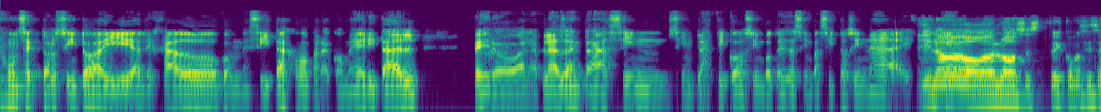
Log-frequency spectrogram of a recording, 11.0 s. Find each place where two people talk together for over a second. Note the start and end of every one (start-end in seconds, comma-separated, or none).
none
